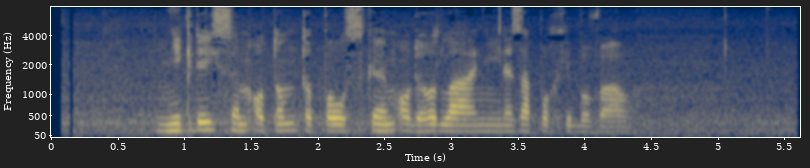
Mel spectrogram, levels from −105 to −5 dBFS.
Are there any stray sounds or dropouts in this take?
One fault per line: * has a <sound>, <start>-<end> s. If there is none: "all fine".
all fine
